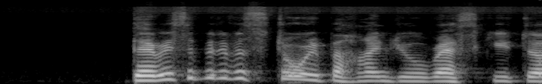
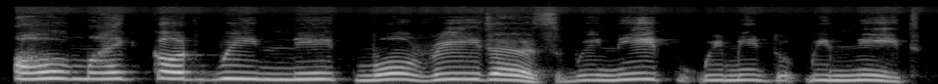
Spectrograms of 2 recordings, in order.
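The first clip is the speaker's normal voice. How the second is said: excited; 7 semitones higher, slower than usual. Real, not acted. Enthusing about spiritual readers.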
